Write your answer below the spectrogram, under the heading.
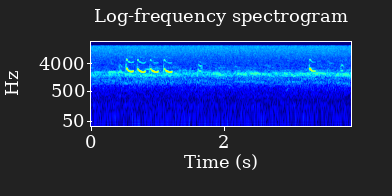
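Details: Common greenshank calling: a quick run of four loud, ringing whistled notes, each sliding downward, followed by a faint note and a lone repeat about two seconds later, over a steady murmur of distant flock chatter.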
